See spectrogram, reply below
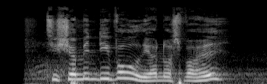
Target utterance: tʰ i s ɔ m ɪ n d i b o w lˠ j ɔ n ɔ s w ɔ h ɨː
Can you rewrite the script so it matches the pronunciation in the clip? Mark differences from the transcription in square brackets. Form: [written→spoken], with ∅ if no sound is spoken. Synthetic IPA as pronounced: tʰ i [s→ʃ] ɔ m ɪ n d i [b→v] o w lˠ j ɔ n ɔ s [w→v] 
